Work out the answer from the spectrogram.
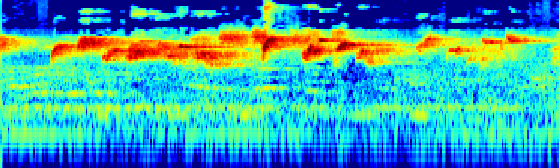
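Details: Red-whiskered bulbul producing rapid, chattering warbled phrases of slurred whistles, fairly continuous, with a low background hum.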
